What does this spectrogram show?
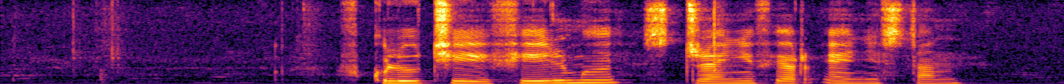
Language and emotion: Russian, neutral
